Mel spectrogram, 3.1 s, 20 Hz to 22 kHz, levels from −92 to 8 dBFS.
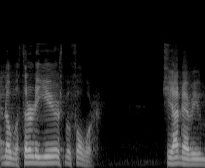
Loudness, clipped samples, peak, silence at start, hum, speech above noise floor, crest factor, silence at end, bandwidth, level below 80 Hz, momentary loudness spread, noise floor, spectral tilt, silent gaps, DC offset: -33 LUFS; under 0.1%; -14 dBFS; 0 s; none; 48 dB; 20 dB; 0 s; 7.8 kHz; -80 dBFS; 10 LU; -81 dBFS; -7.5 dB/octave; none; under 0.1%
